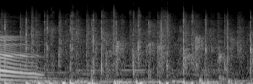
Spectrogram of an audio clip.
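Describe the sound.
An audience breaks into steady applause, a dense, continuous patter of many hands clapping for a few seconds, with a voice briefly trailing off at the very start.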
